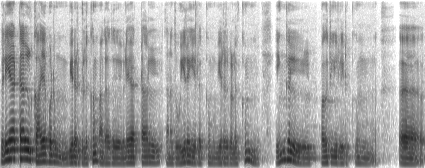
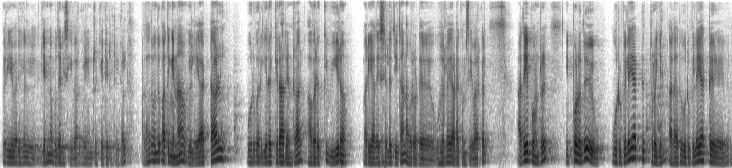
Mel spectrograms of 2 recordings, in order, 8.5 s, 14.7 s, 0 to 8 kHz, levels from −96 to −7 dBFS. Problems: none marked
